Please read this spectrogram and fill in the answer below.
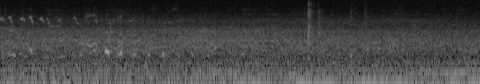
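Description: Open-air stadium ambience: a steady low hum and a few faint distant voices. A small bird gives a quick trill of about ten high chirps right at the start, and there is a single sharp click about four seconds in.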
